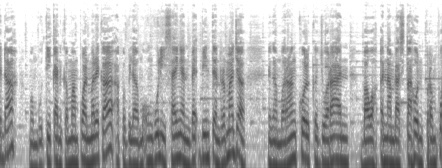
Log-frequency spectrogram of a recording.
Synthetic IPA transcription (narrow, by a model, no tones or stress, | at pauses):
ədah | mə̃mbut̪ikankəmãmpuanmə̃ɾekaapabilamə̃uŋɡulisaiŋãnbɛt̪̚bint̪ənrəmãd͡ʒadəŋãnmə̃ɾaŋkʊlkəd͡ʒuaɾaʔanbawahənãmblast̪aɦʊnpəɾəmpua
